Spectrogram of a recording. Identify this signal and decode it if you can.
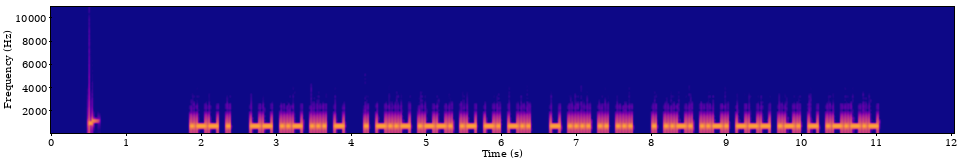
Morse code, heard as a keyed tone, about 30 wpm, 700 Hz. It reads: WE MUST EXPAND THIS EFFORT.
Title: Sentences from Top 1400 Words 30wpm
